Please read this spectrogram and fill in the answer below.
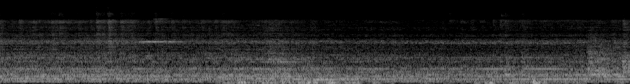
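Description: Elevator car travelling upward: a steady rumble with a few held hum tones, heard through a TV's speakers.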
